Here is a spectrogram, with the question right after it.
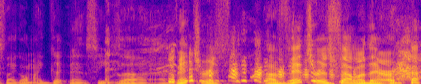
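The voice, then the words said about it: Put-on white-sounding voice. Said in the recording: “I had to put on my white voice”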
